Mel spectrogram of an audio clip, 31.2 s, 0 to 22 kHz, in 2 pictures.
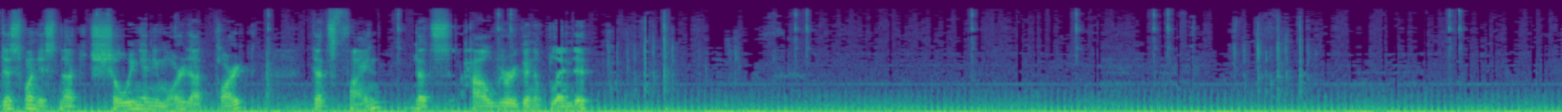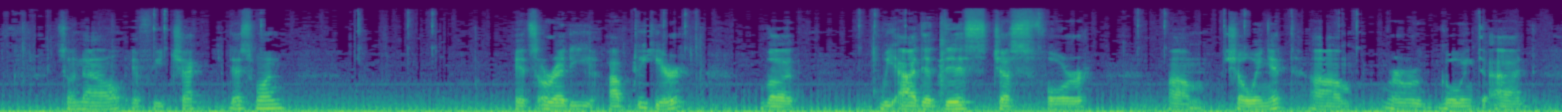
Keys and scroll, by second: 0.1 Escape, 5.7-6.8 typing, 7.0 Escape, 7.2 Escape, 12.2-13.1 typing, 15.6 Escape, 15.8 Escape, 15.8 typing, 17.8 Escape.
